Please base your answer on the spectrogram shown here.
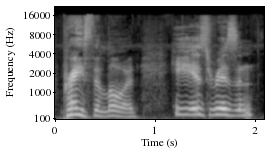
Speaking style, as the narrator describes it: Miss Maddie screamed to the stars above

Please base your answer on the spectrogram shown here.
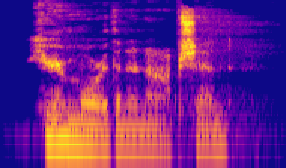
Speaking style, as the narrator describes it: he murmured into the side of Castiel's damp cheek

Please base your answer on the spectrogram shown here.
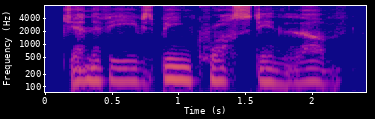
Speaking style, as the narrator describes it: said Miss Bennet in a sibilant whisper

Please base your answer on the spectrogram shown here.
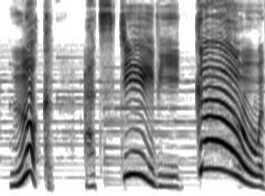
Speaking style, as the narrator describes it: they exclaimed, their slow voices tinged with disbelief

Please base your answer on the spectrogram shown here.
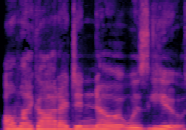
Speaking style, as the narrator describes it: started screaming

